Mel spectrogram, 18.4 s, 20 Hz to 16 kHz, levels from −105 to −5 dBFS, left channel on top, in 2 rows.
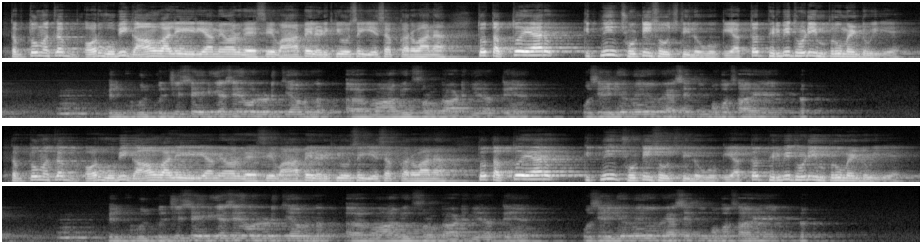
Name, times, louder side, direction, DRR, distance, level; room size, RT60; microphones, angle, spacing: voice 1, 0.1-9.0 9.8-10.0, left 3 dB, 60° left, 0.8 m, -22 dB
voice 2, 10.2-14.5 15.0-17.2, left 1 dB, 20° left, 2.8 m, -40 dB
22.5 x 15.5 x 9.4 m
head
